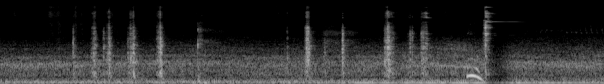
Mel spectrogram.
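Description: Steel die clinking and scraping against a log splitter's steel wedge as it is worked on by hand, a tight fit, giving a string of sharp metal clicks and taps. There is a short squeak about three-quarters of the way through, and a low hum in the background in the second half.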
